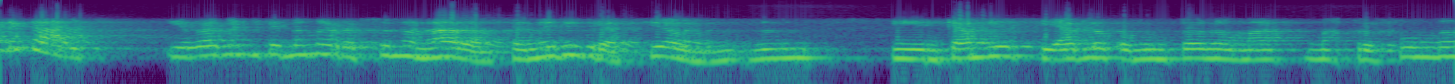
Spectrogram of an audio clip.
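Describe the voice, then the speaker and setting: A woman from Argentina talks as a guest speech therapist. She is measured and deliberate and stretches sounds out to demonstrate them. The recording is roomy and a bit dull, like lo-fi audio. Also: on the high side. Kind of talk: explanatory interview talk.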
